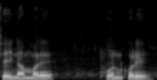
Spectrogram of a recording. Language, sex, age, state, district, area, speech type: Bengali, male, 60+, West Bengal, Bankura, urban, spontaneous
